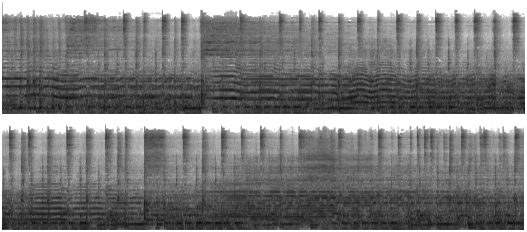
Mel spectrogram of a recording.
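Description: Live reggae dub band playing: electric bass line and drum kit keeping a steady beat, with saxophone and trombone playing a melody over them. Around the middle, the horns hold notes with a wavering vibrato.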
